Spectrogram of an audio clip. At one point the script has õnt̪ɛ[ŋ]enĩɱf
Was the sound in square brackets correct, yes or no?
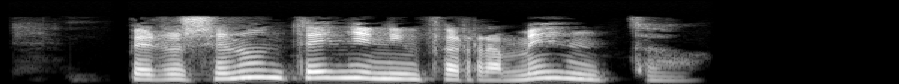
no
